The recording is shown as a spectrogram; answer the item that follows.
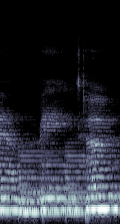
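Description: Live song: a woman singing long held notes over electric guitar played through an amplifier, with a strum about a second and a half in.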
